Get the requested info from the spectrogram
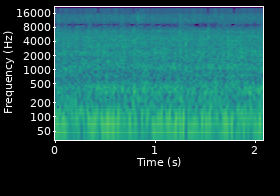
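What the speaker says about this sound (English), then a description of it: "let's get some hot water rolling up here in this bowl" Hot water running into a shaving bowl, a steady, dense rushing flow that stays even and fairly loud throughout with no pauses and no voices.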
